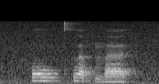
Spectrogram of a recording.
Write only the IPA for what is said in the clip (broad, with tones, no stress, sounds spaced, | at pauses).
h o˥ w kʷʰ ɐ˥ p̚ m ɐ˧ t̚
